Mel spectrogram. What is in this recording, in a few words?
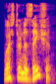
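"westernisation", British English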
